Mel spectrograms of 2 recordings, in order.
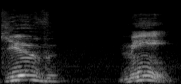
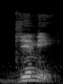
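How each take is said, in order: First: The v sound is clearly pronounced. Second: The v sound is dropped, said fast.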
